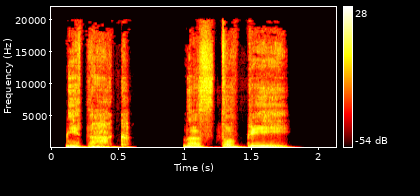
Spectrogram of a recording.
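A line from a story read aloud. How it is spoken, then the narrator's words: Hateful rough growl. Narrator (Russian): прорычал грубый Диан, с ненавистью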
